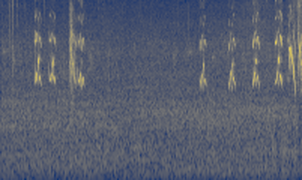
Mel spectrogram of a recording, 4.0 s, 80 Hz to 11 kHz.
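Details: Sparrows coming to be fed at a Tenmangu shrine on 3 October 2022 give short sharp chirps, several in quick pairs early on, then a denser burst of chirping near the end over broad background noise.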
